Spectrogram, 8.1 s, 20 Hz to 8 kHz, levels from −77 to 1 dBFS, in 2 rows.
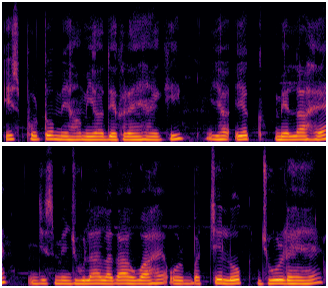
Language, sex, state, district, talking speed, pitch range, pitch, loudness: Hindi, female, Bihar, Supaul, 180 wpm, 180-200 Hz, 190 Hz, -21 LUFS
